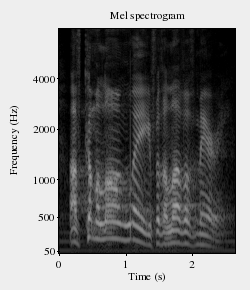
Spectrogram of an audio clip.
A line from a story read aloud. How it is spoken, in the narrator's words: disguising his grief, he said in a loud voice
